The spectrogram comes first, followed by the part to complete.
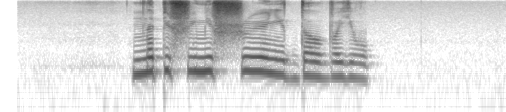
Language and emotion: Russian, angry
